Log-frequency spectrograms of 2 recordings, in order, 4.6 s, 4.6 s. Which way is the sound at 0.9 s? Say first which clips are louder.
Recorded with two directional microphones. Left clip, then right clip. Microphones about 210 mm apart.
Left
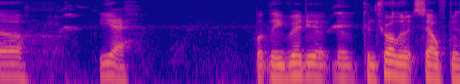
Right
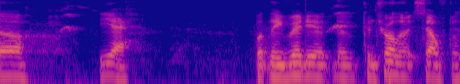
Left 1 dB; 40° left (ahead or behind).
